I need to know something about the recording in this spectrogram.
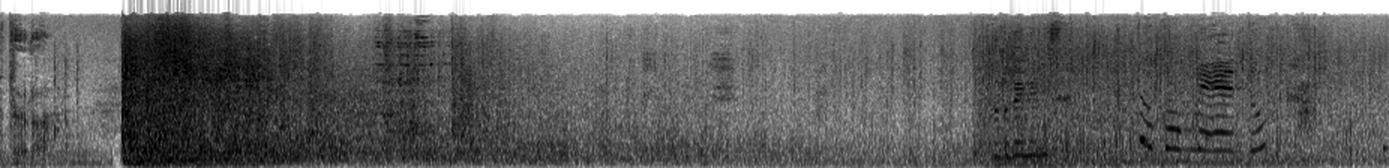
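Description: A fire roars loudly.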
